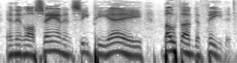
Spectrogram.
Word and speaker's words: Lausanne: Yeah, Lausanne.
